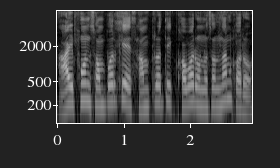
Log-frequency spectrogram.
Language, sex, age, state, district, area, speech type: Bengali, male, 30-45, West Bengal, Jalpaiguri, rural, read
